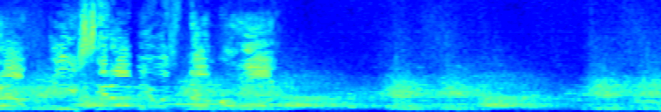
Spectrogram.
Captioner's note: crowd cheering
